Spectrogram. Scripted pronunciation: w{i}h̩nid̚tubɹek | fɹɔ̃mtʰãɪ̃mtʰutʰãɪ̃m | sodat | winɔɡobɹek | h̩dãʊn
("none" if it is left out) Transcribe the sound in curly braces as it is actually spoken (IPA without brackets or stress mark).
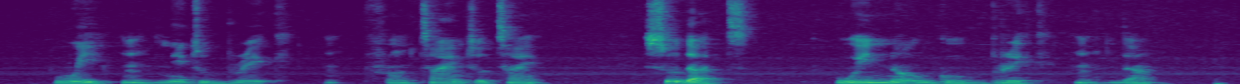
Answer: i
